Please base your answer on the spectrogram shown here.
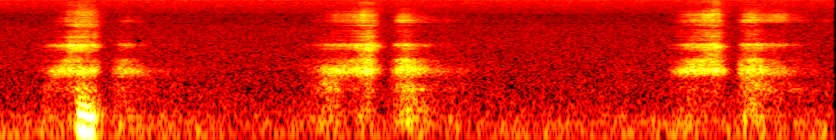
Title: Snoring sleeping feet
